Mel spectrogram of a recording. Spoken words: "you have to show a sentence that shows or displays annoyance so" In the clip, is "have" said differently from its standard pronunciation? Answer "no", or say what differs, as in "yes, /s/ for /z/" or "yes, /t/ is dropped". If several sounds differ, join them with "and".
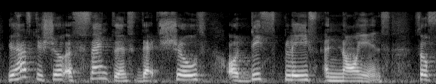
yes, /f/ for /v/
